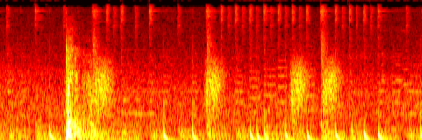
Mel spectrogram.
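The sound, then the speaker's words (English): Gunshots and running in a music video scene set in a trashed neighborhood: one loud, sharp bang early on, then repeated short hits and thuds over a steady, rhythmic backdrop. “And then people running and gunshots. I think somebody just got shot.”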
